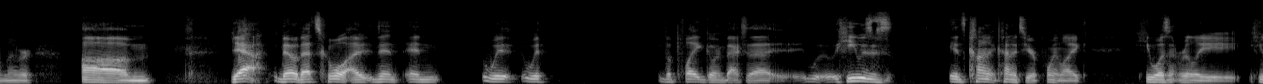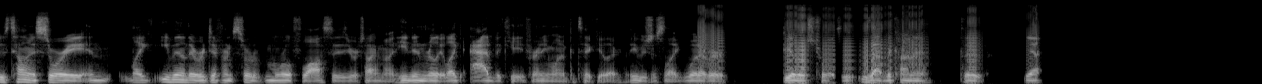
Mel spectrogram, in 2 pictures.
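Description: Speech, with buffer tearing from 19.6 s to the end. A 375 Hz robotic buzz fits a 128-sample buffer. Each period splices in a small slice of audio about 10 ms stale.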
